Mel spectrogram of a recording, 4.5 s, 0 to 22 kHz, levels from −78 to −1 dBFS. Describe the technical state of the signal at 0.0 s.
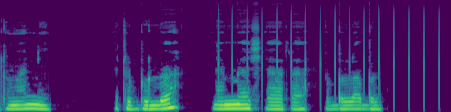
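At 0.0 s the signal is intact, with no audible technical fault at that moment.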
